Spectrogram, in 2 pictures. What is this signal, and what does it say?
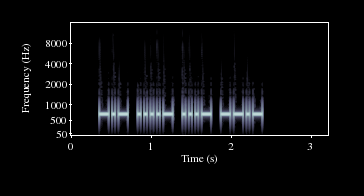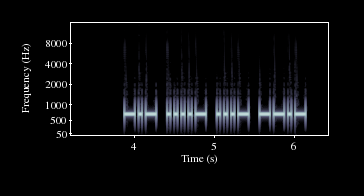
Morse code, heard as a keyed tone, about 29 wpm, 700 Hz. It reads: K4VQ K4VQ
